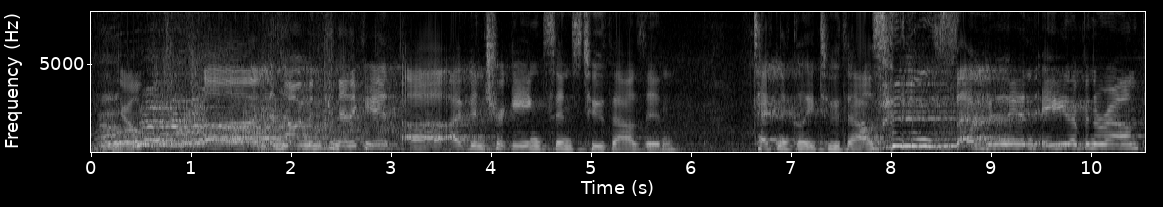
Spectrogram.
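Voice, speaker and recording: A woman's voice: mid-range voice, slow, background noise. A woman from the DC area introducing herself on a panel, casual and brief. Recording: echoey room, loud crowd.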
